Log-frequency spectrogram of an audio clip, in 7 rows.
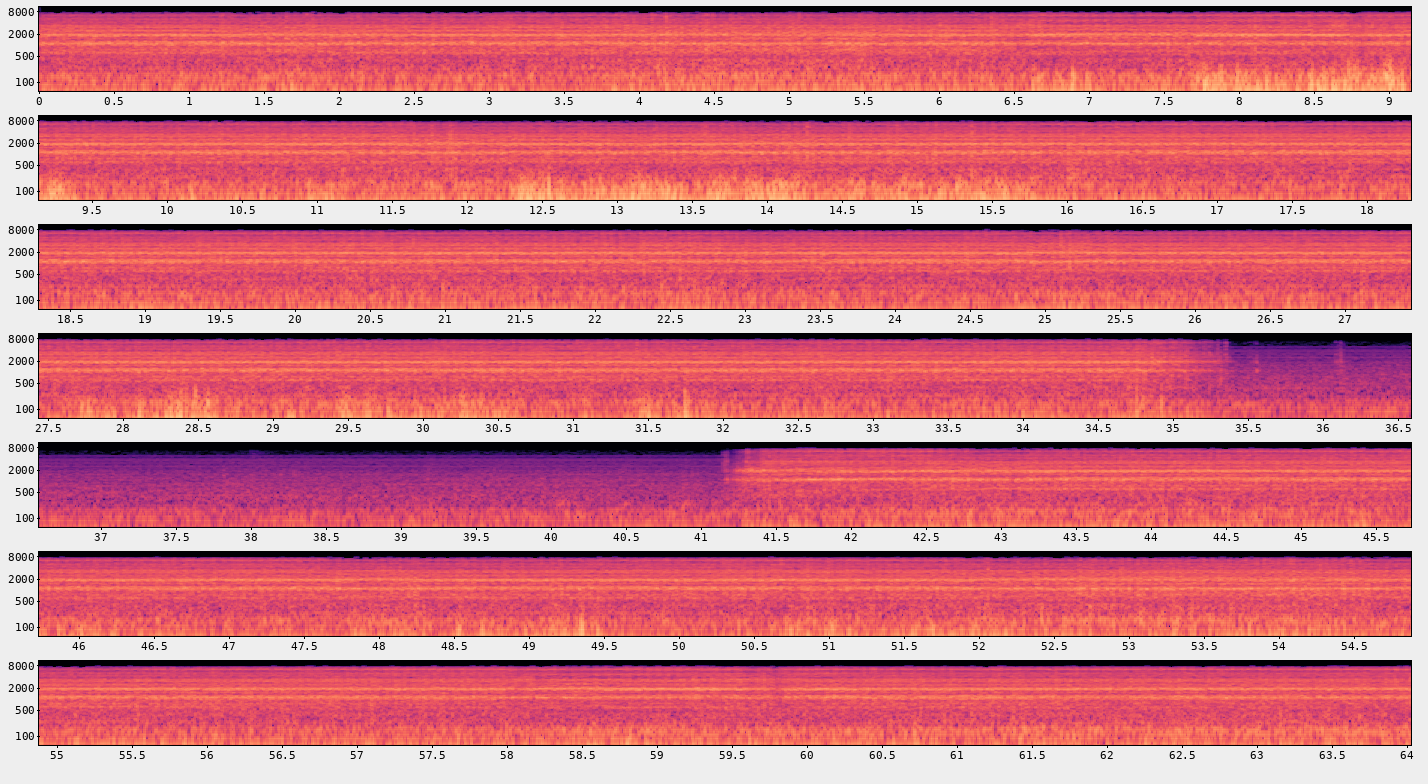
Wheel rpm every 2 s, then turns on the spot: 160, 160, 160, 160, 160, 160, 160, 160, 160, 160, 160, 160, 160, 160, 160, 160, 160, 80, 10, 0, 30, 160, 160, 160, 160, 160, 160, 160, 160, 160, 160, 160.
none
